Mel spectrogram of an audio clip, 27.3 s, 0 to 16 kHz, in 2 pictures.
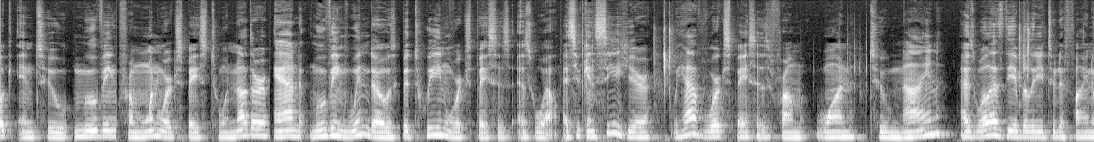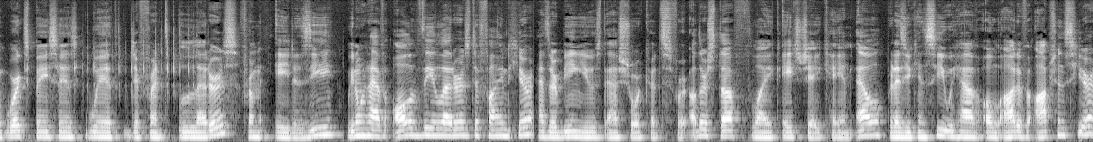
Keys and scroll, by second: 7.4 k, 8.3 shift+v, 10.2 j, 10.7 j, 11.9 Escape, 12.8 shift+v, 14.0-16.1 typing.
